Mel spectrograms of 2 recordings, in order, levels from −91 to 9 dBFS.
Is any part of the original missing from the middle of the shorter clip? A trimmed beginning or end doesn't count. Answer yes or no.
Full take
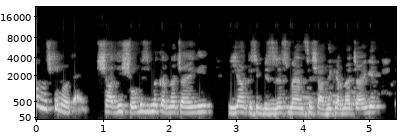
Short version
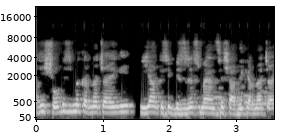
yes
